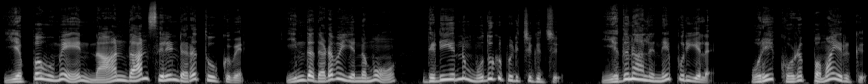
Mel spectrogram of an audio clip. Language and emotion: Tamil, surprised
